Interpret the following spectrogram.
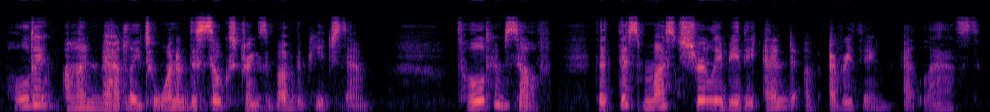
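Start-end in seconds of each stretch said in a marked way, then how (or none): none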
